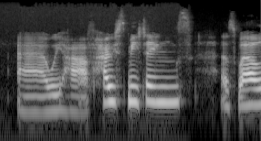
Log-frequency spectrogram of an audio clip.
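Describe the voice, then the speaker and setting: A woman with a Scottish accent speaks with ordinary pitch variation. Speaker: primary school teacher. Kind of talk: interview.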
